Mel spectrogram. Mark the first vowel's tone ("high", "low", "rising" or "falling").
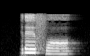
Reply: high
